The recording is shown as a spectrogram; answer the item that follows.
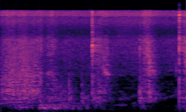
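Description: A kakanin mixture stirred in a hot pan over a farm cooking fire, a steady scraping swish with faint sizzling underneath and a few sharp clicks of utensil against the pan.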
